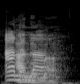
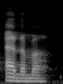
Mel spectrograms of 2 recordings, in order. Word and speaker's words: Anima: Anima. – Which is spelled A-N-I-M-A. – Yeah. – Okay. – Not Enema.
